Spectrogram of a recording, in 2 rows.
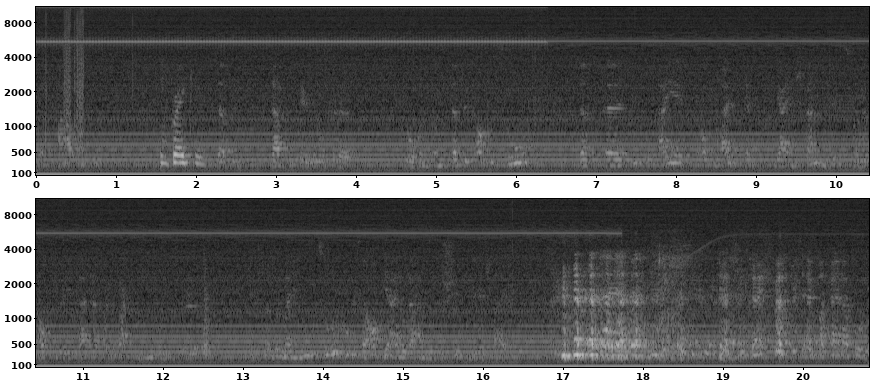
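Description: Steady electrical mains hum with a thin high whine that cuts off near the end. Faint talk runs underneath, and voices rise louder about 17 seconds in.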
